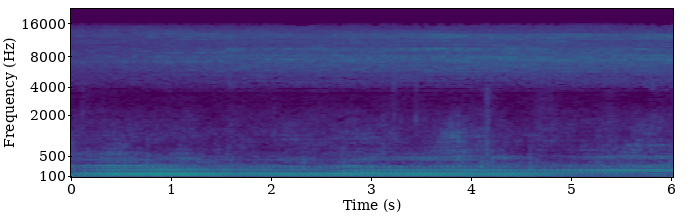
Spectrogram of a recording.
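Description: Steady high-pitched buzzing of a summer insect chorus, such as crickets, over a steady low hum.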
